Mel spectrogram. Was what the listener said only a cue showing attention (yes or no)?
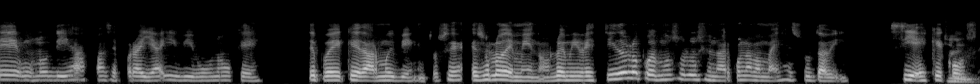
yes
